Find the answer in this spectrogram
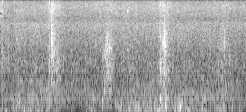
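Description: Footsteps on a paved path, two steps about a second apart, over a low rumble of wind on the microphone.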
